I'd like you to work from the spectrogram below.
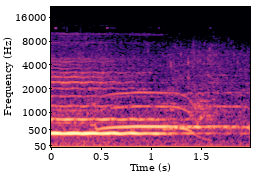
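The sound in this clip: Humpback whale song from a 1970 record that pairs it with a traditional whaling song: a long, loud tonal moan with rich harmonics, holding a steady pitch, then sliding downward near the end.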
